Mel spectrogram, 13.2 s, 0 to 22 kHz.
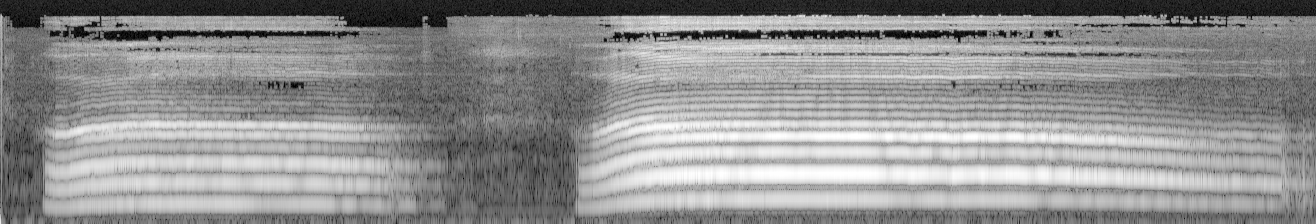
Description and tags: moan7 ECHO HIGH PITCH
high pitched moaning of a woman for erie horror effect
